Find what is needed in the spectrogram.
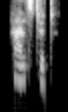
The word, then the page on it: Hallstatt: Indian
